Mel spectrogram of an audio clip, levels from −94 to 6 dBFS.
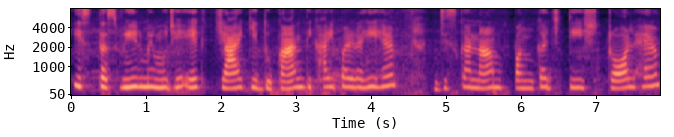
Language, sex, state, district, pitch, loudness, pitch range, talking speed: Hindi, female, Bihar, Katihar, 285 Hz, -19 LUFS, 265-300 Hz, 135 wpm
